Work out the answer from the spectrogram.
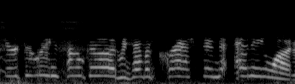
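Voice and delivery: high-pitched, gushing encouragement; imitated cheering. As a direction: squeal praise to keep your partner going. Gal cheering on her partner, retold.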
